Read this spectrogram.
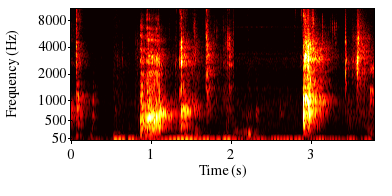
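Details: Small Shiba Inu dog burping: two loud throaty belches with softer gulping and snuffling sounds between them.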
